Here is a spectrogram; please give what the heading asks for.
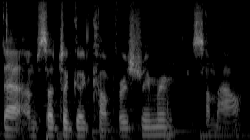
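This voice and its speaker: Young man, game streamer, tired, rambling chat, bright forceful voice, faint music behind. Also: medium pitch, fairly even intonation, fairly quick. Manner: rambling, laughing, trailing off mid-sentence. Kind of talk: casual live-stream chat.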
